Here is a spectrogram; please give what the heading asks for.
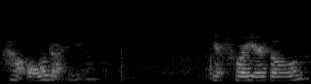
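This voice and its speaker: Gentle woman interviewer, faint noise. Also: medium pitch, steady tone, a little slow, poor audio. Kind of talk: family interview.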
